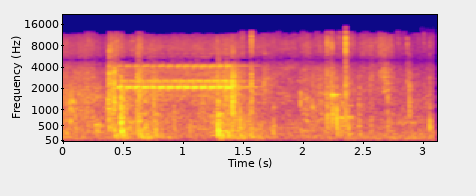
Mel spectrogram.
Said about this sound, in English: Is that your cell phone? Oh, it's nothing. You know, probably just business.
